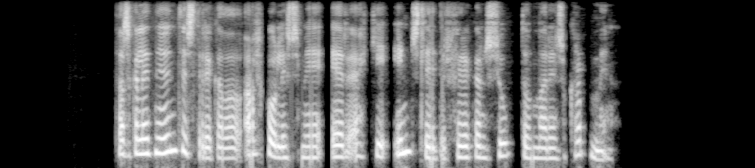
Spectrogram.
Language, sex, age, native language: Icelandic, female, 30-39, Icelandic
